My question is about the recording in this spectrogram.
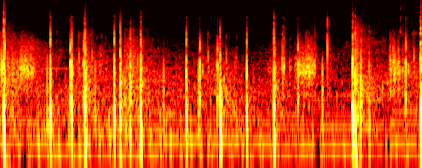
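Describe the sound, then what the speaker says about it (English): Gunfire exchanged in a Vietnam war video game: rapid, irregular cracks of shots in close succession, sharp and fairly loud, continuing throughout without speech. "Looks like we have some rear fire being exchanged here from that one patrol."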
